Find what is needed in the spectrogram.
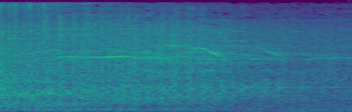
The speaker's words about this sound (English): But certain things persist. I will always be lulled by the city's lurching trains. This is Adams and Wabash.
